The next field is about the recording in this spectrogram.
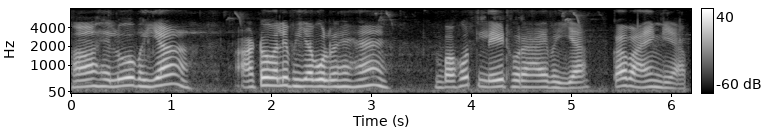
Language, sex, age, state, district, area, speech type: Hindi, female, 45-60, Uttar Pradesh, Mirzapur, urban, spontaneous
